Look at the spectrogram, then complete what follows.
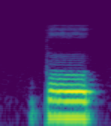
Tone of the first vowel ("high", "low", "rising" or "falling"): high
